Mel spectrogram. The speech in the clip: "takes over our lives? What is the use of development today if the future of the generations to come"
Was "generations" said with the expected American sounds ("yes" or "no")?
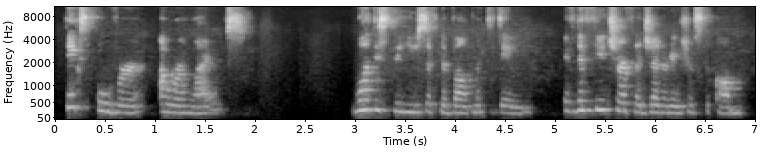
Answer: no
